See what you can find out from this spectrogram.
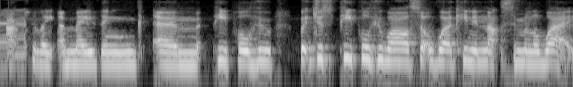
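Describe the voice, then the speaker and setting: This woman has a plain, everyday voice at a medium pitch, with fairly even intonation and very even loudness at a moderate pace. The sound is dry and close, with no echo. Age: 40s. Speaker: singer-songwriter. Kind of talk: interview answer.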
